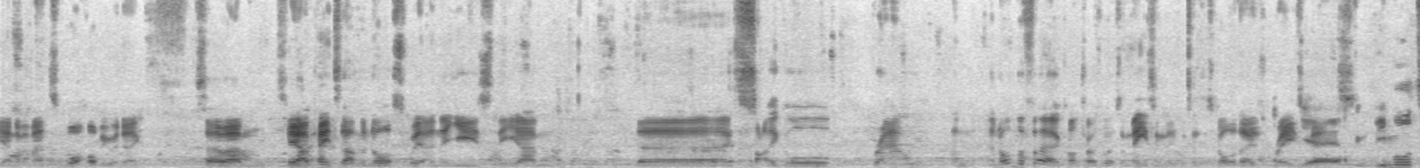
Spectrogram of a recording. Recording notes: LIVE from the LGT. LIVE from the venue.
